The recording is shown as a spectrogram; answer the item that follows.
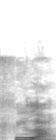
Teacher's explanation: Labiodental sound. F and V, consonant sound which are produced by contacting the lower lip and upper teeth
